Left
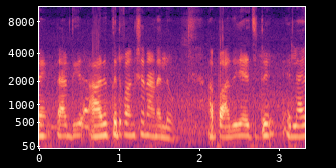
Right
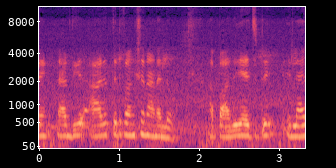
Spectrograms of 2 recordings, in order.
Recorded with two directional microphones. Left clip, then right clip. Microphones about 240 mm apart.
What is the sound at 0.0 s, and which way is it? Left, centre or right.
A woman's voice, left.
